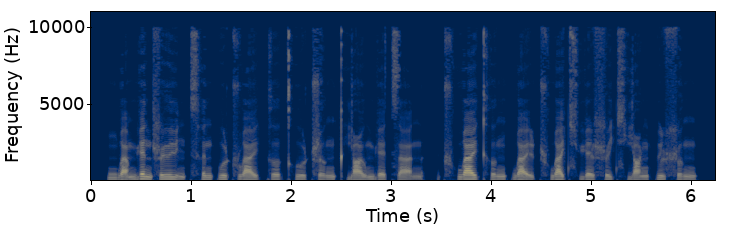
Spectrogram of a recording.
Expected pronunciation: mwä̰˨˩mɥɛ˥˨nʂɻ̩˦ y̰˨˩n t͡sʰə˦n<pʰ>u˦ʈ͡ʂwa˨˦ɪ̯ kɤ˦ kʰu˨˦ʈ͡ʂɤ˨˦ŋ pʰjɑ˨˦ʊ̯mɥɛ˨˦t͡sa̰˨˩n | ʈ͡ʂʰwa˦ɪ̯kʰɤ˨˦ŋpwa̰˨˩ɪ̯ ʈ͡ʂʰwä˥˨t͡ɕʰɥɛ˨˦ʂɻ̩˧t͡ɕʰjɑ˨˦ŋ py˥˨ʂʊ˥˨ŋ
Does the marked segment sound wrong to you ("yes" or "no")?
yes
